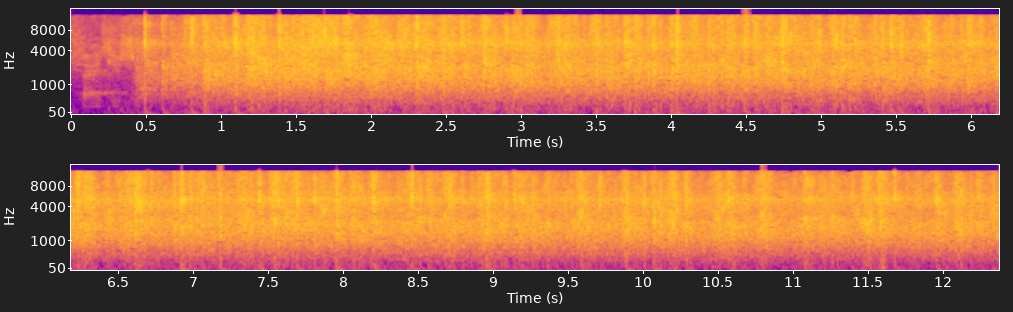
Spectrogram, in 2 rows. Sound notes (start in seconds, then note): 0.4 applause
